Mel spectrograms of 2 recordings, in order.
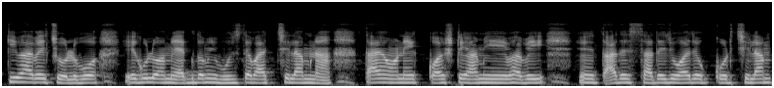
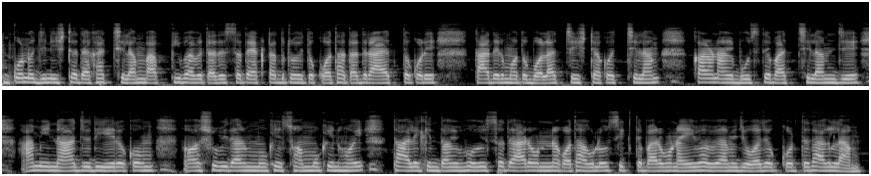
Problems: background conversations at intervals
